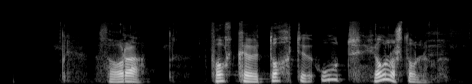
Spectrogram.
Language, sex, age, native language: Icelandic, male, 40-49, Icelandic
